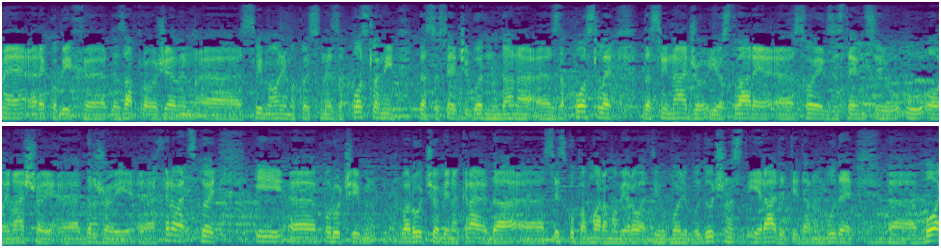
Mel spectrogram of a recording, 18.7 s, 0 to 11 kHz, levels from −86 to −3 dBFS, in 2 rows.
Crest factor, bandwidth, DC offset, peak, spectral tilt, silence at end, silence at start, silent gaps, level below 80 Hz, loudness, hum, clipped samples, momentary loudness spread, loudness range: 18 dB; 10.5 kHz; under 0.1%; 0 dBFS; -4.5 dB/octave; 0 s; 0 s; none; -52 dBFS; -18 LUFS; none; under 0.1%; 4 LU; 2 LU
